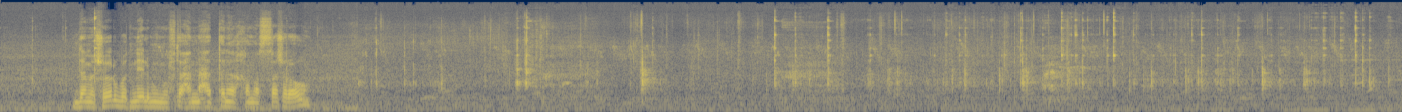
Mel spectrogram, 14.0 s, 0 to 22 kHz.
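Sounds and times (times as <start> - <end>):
spanner clicking on metal: 7.4 - 14.0.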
